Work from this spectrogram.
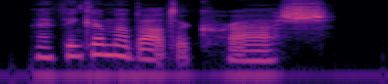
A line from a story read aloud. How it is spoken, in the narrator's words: he said faintly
